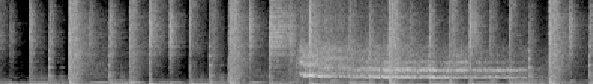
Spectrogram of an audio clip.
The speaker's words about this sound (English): Okay. I like that car screech. That was awesome. Hope y'all weren't listening in the car and I made that car screech sound. I know y'all was like, oh snap.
